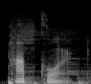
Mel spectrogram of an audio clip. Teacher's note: the English word popcorn, which has both aspirated onset P and unreleased coda P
